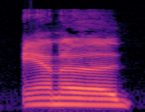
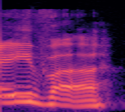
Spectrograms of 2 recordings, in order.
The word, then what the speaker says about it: Ava: So it's like Anna Duvernay, I think is how you pronounce it. She's like a writer, director, sometimes actor. Ava DuVernay? Ava.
